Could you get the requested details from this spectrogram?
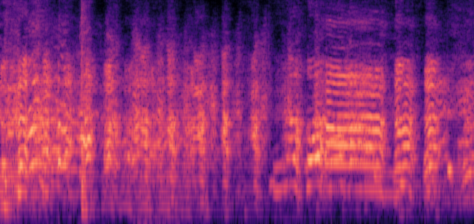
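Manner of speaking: high, loud rolling laughter; loud long laugh. Real, not acted. Host cracking up at the punchline, long loud laugh. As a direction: let the laugh run on.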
